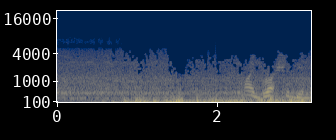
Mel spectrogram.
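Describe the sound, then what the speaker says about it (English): Bees buzzing around a top bar hive being moved, a low humming drone close to the microphone amid wind rumble, with a person's voice briefly audible over it. "I want to get rid of these bees first if I can"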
